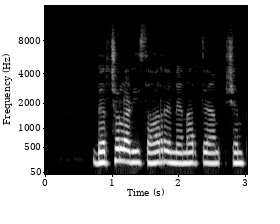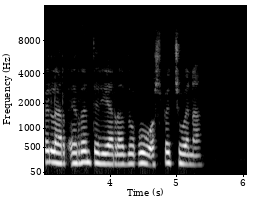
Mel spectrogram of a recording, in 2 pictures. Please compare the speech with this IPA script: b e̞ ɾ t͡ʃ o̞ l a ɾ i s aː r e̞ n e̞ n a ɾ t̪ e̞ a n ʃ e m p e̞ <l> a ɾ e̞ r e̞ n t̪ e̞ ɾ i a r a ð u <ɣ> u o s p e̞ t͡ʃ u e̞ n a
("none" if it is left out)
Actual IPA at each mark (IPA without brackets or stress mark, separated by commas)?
l, ɣ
